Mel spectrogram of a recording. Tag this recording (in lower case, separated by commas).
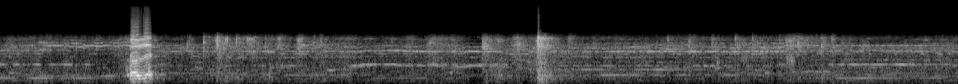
door, music, speech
